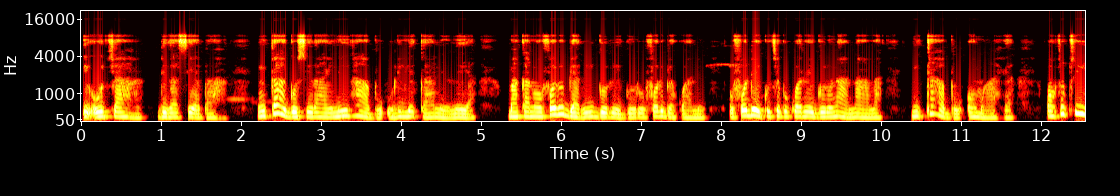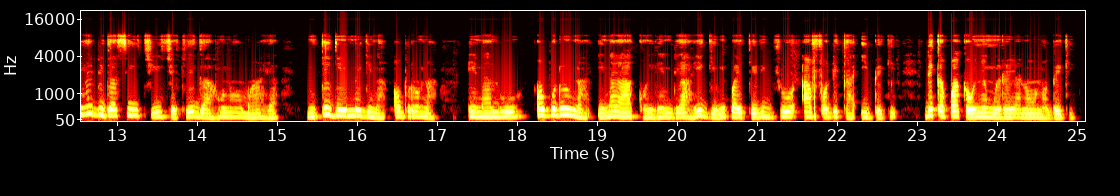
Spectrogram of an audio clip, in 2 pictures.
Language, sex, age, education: Igbo, female, 15-29, tertiary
